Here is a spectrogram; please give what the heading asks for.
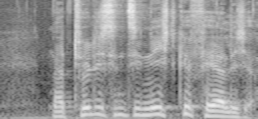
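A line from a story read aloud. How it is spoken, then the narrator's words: Plain answer. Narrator (German): antwortete James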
